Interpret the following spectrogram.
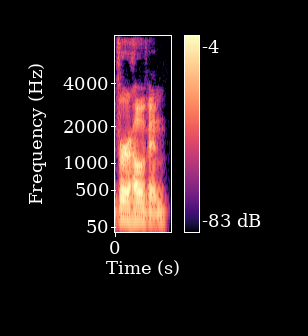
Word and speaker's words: Verhoeven: And then Verhoeven. Verhoeven. Yeah. It's spelled. Look here. It's like Ver, and then like ho, like you're a hoe, HOE, yeah, and then.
